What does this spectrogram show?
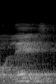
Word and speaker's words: कॉलेज: ठीक है, क्या बोलेंगे, कॉलेज, ठीक है। सो इसका उच्चारण आ तथा ओ के मध्य की ध्वनि आ के लिए के रूप में होता है, जैसे कॉलेज का आलेज, ठीक है, कॉलेज, ठीक है।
